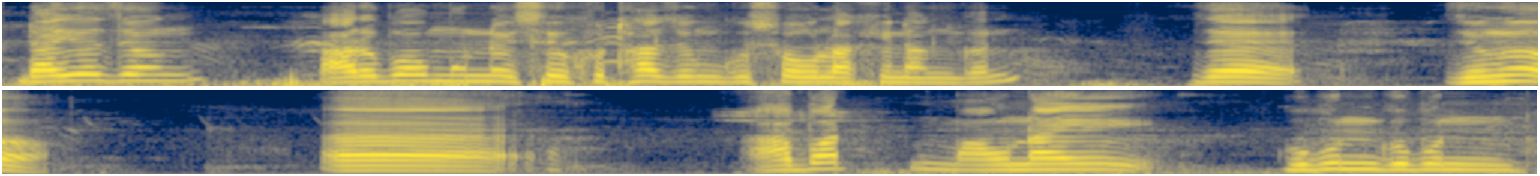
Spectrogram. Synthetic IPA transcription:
dajɔzɯŋaɹubawmunɔjsɯkʰutʰazɯŋɡusɔwlakʰinaŋɡɯn | zɛ | zɯŋɯ | a̰bat̚mawnaj | ɡubunɡubun

